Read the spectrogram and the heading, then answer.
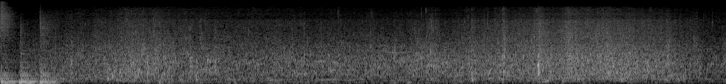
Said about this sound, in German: Oh, herrlich. Klingt nach Sommer, nach Urlaub, nach Meer.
